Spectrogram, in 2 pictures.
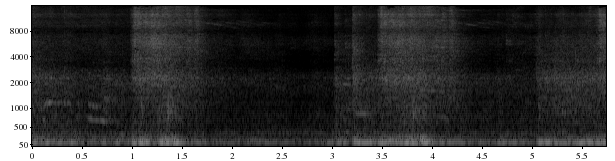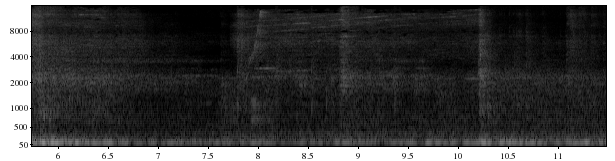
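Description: Gunfire and explosions from a video game play through a loudspeaker.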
